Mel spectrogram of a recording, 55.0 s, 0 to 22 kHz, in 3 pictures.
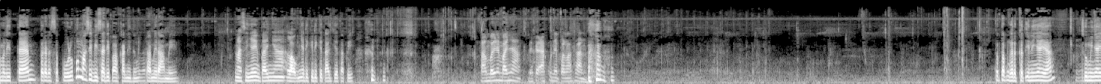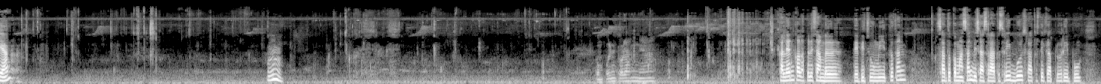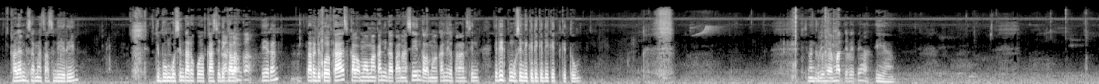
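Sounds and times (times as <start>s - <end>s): bird chirp: 0.0s - 55.0s
outdoor background noise: 0.0s - 55.0s
people chewing: 3.0s - 4.2s, 5.6s - 17.0s, 17.6s - 31.4s, 38.2s - 39.4s, 51.8s - 55.0s
person breathy hiss: 47.5s - 48.0s.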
